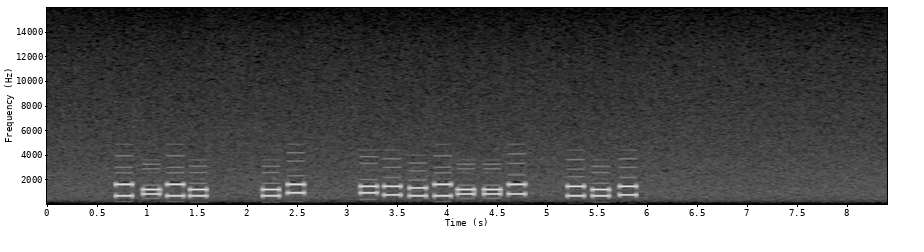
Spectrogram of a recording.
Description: DTMF, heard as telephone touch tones, dialled by hand, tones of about 170 ms. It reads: A7A1 1D #62A77C 316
